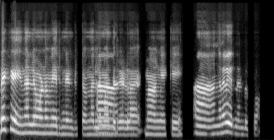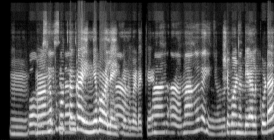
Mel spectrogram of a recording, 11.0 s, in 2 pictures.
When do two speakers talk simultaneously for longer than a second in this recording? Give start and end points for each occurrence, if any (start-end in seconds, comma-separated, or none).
6.4-7.9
